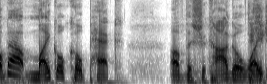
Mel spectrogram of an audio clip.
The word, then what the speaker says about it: Kopech: Might be a little bit of a crazy return here, but how about Michael Kopech of the Chicago Did White you just Sox? put the emphasis on the wrong syllable?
